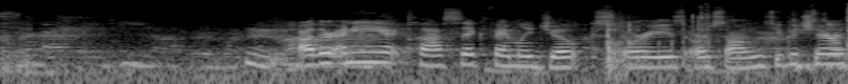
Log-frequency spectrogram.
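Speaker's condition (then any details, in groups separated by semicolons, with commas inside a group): No condition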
